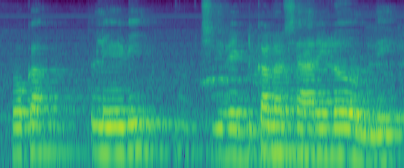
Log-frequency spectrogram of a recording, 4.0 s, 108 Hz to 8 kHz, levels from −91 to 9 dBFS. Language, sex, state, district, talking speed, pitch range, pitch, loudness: Telugu, male, Telangana, Mahabubabad, 105 wpm, 150-165 Hz, 155 Hz, -14 LUFS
